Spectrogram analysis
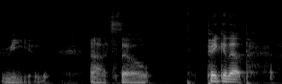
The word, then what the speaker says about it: Ryu: And I also want to thank him for correcting me on the correct pronunciation. I was in Stref by the Mode, calling him Rayu, but it's Ryu.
